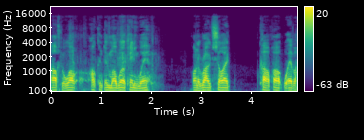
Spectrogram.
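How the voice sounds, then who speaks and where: The speaker has a British accent and a dark, mellow tone. Delivery is fairly quick, with monotone, flat intonation. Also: man. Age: 50s. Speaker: van life vlogger. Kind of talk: casual vlog monologue. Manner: halting, repeats words.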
